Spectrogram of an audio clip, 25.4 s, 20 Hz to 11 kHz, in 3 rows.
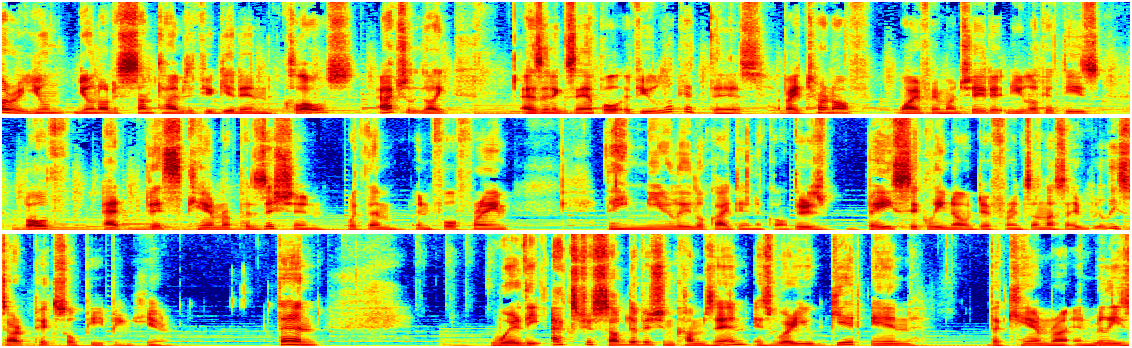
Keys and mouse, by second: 0.0 shift+middle drag, 0.8-2.2 ctrl+middle drag, 2.4 middle click, 2.9 shift+middle drag, 3.3 middle click, 4.0 shift+middle drag, 5.2 click, 5.9 ctrl+alt+z, 6.3 click, 7.1 middle click, 19.9 middle drag, 20.3 shift+middle drag, 22.1-23.0 shift+middle drag.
